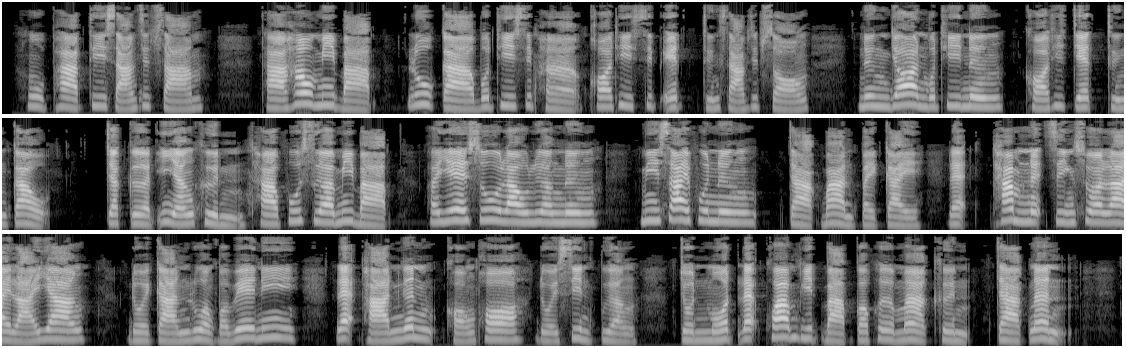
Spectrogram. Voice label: good news thai northeastern

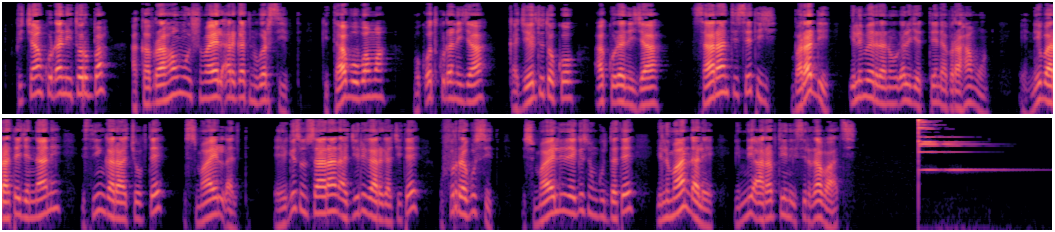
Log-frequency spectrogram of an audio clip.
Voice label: borana sakuye; laali chaqasi and jiradin 1 waaqan yayabadi beginning with god

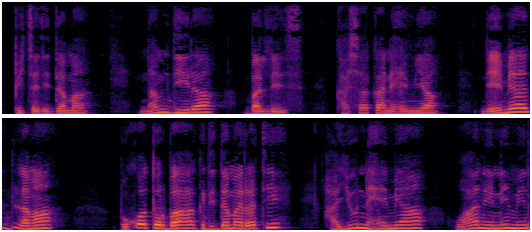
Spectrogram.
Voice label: borana sakuye; laali chaqasi jiradin 5 jilalacha waaqat on trial for god

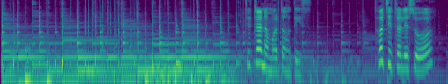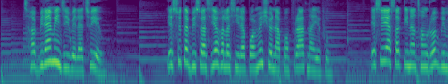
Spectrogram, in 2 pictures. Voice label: good news newari balami

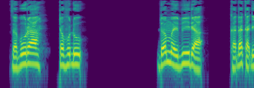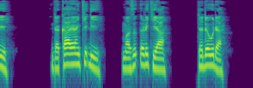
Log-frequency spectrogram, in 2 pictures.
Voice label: hausa bible drama, psalms; hausa bsn nt drama

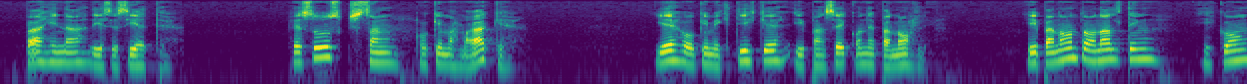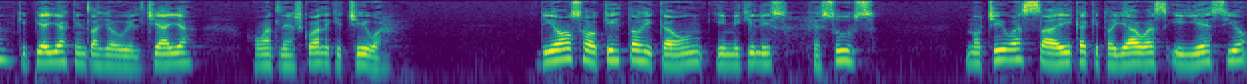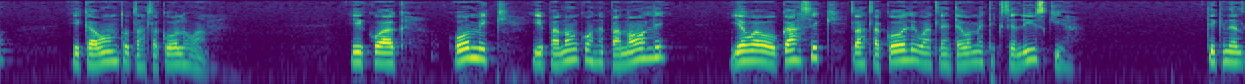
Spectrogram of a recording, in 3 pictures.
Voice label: good news, nahuatl guerrero chilapa

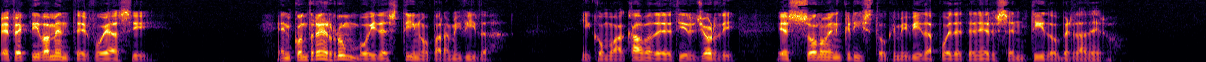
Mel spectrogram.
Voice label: words of life spanish castellano

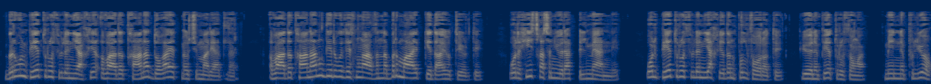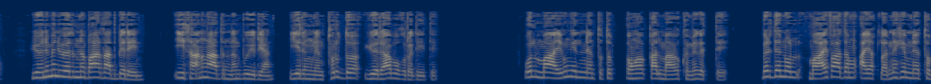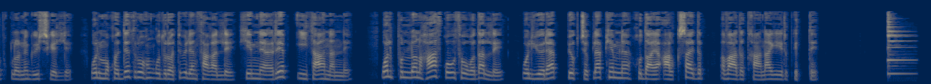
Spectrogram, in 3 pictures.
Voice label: turkmen, bible translation drama; acts of the holy spirit; institute for bible translation

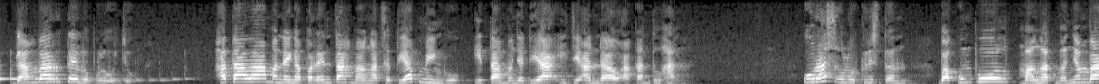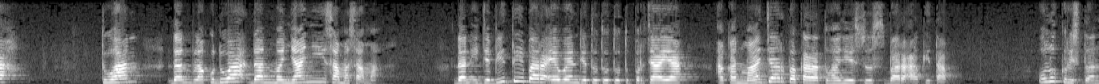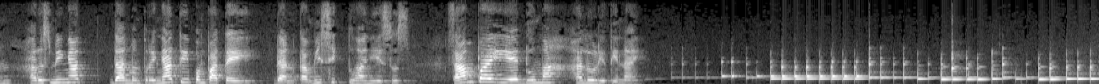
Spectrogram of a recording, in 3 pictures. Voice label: kabar bahalap good news ngaju, drama

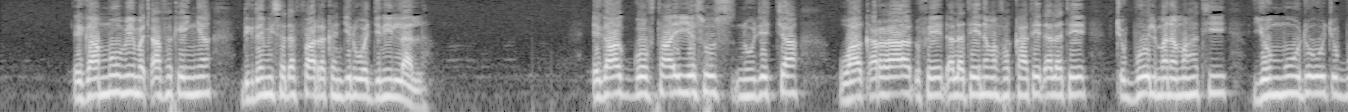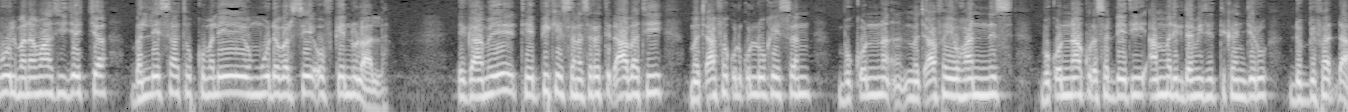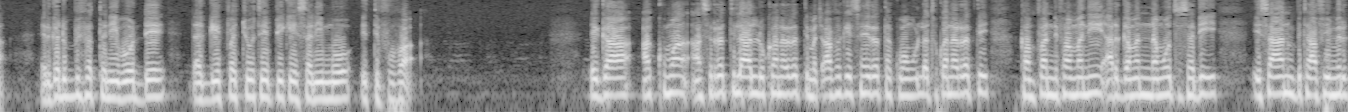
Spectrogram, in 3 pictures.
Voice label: oromo wellega; mighty men of god

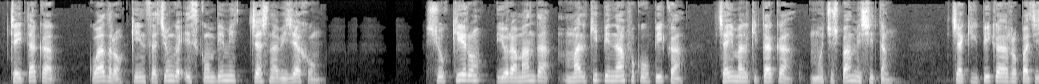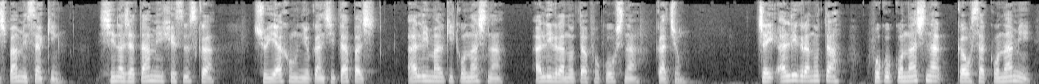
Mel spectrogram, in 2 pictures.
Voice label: good news quichua otovalo

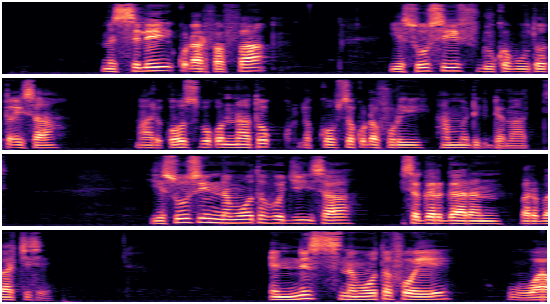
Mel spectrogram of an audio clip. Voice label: oromo wellega; jesus teacher and healer short

